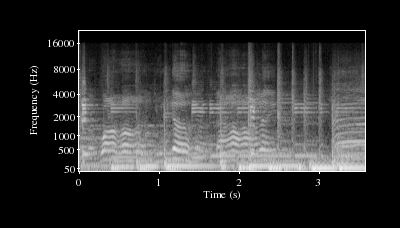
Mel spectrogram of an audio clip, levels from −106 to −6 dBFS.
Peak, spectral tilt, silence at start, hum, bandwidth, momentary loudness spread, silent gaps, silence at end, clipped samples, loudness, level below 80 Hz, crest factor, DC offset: -10 dBFS; -7 dB/octave; 0 s; none; 8.8 kHz; 5 LU; none; 0 s; under 0.1%; -26 LUFS; -28 dBFS; 14 dB; under 0.1%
